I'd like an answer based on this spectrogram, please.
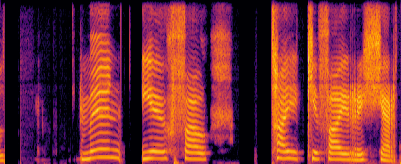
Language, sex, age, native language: Icelandic, female, 6, Icelandic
